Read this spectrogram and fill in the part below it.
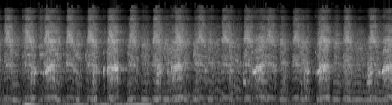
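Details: Female guineafowl at a farm animal sanctuary beside a creek gives harsh, grating calls roughly once a second, a distant male answering her, with soft background music.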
